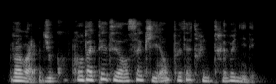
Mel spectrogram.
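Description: A somewhat breathy woman's voice, dark and mellow, with lively intonation against a quiet background. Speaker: business mentor podcast host. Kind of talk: solo podcast monologue.

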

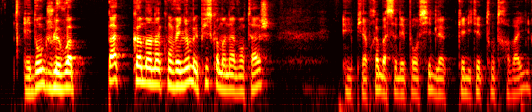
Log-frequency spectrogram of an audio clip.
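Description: At a fairly quick pace, a man with a fairly high pitch and a dark, mellow tone speaks with lively intonation and big swings in loudness. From France, Lorraine (Nancy). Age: 30s. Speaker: forestry technician. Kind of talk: casual interview.

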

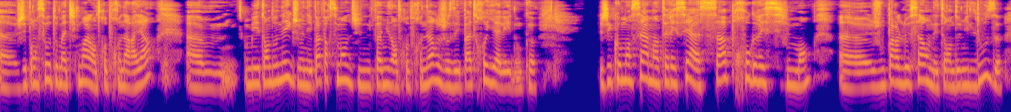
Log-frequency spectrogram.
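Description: At a moderate pace, a woman talks in a medium pitch with a dark, mellow tone and ordinary pitch variation. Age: 30s. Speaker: web entrepreneur and trainer. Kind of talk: personal testimony interview.

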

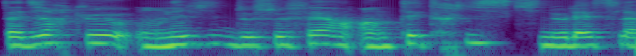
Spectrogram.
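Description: A woman holds fairly even intonation at a medium pitch, talking at a moderate pace. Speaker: coach. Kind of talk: interview. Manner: smiling voice.

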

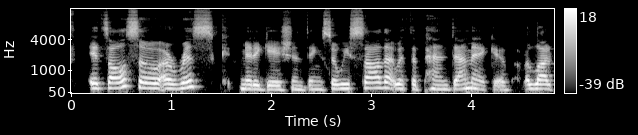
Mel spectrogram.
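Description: This woman has a normal speaking voice at medium pitch with ordinary pitch variation and a moderate pace. The recording is very clean with a silent background and a dry, close sound with no echo. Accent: Canadian. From western Canada. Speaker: entrepreneur. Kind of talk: interview.

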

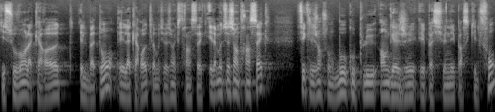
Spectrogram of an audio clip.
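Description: A man's very deep, low pitch moves with ordinary variation as he talks at a very fast pace. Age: 40s. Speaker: company founder and CEO. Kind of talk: interview conversation. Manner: hesitant, with fillers and repetitions.

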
